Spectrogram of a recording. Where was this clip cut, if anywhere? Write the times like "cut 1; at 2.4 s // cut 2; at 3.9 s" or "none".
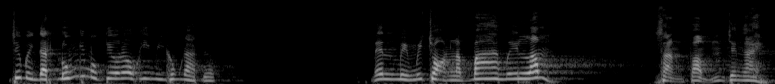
none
